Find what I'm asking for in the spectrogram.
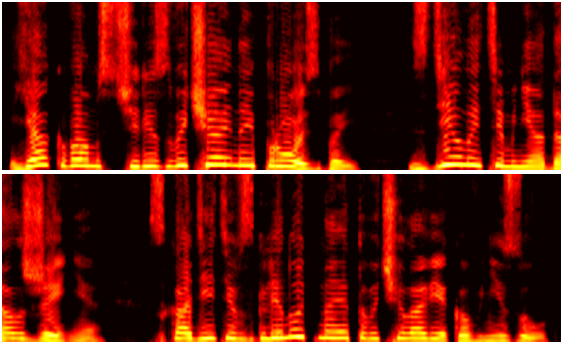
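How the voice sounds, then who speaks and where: A woman reading the part of a proud, stern aristocratic older lady who speaks in a measured, coldly formal way in an audiobook. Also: sits high, dark tone, clean tone, no echo, clean studio sound. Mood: imperious request.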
